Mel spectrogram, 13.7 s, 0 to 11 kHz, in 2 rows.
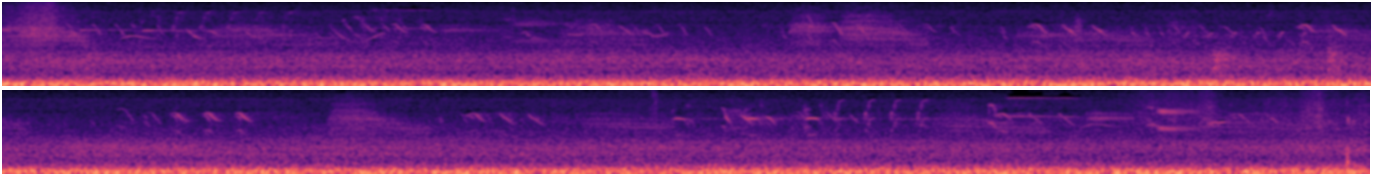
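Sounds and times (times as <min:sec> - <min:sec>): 
busy chorus of birds singing and chattering: 0:00.0 - 0:13.6.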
